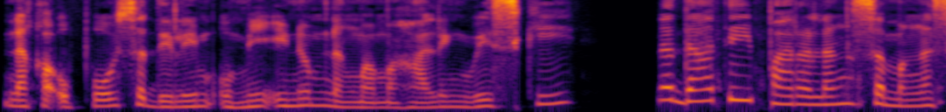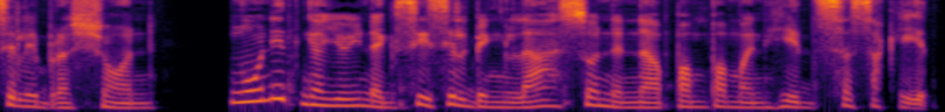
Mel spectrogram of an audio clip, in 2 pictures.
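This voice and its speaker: A woman's voice: deep voice, animated, normal speed, mellow, no echo, studio quality. A woman with a Filipino accent narrating a dramatic scripted audio story.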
